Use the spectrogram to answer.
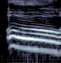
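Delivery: big mock audience "oh"; mock crowd reaction. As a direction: imitate a whole audience reacting to a risky joke. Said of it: "everybody's going".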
